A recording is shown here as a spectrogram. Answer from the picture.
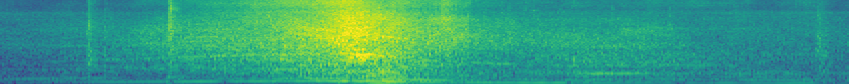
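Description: Classic Mini's four-cylinder engine driven hard past at close range on wet tarmac, with tyre hiss. It grows louder as the car approaches, peaks as it passes about three and a half seconds in, then drops in pitch and fades as it drives away.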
